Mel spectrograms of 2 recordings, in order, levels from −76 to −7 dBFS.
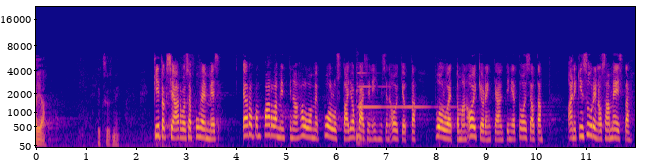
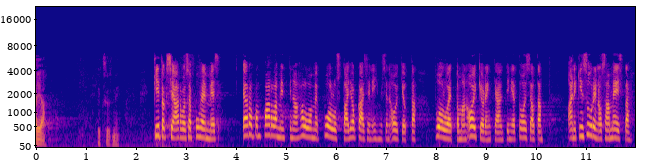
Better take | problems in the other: second | background sound (Acoustic guitar); 11 dB below the speech

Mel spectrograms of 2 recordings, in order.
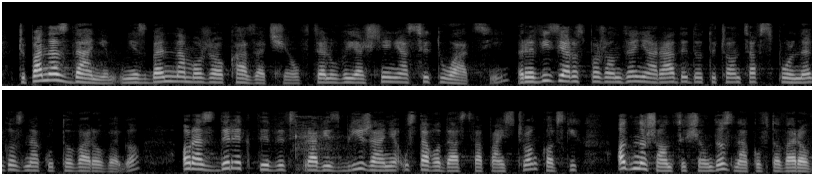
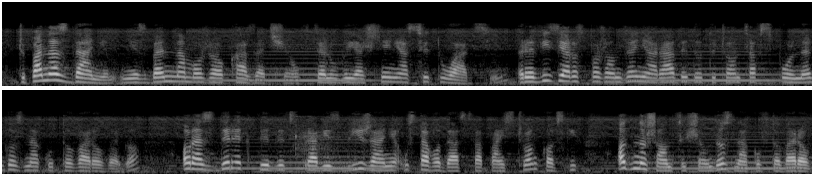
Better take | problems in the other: first | background sound (Guitar + Bowed string instrument); 13 dB below the speech

